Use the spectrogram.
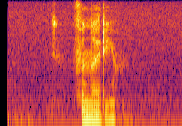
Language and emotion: Russian, neutral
